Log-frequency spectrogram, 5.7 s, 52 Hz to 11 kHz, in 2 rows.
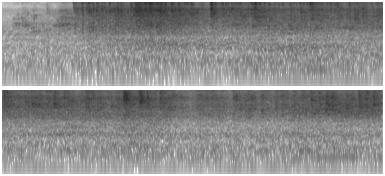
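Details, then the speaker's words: Marx 999 toy train motor, unused for decades, after silicone lubricant sprayed into the armature: small motor whirs steadily with a buzzy, slightly uneven drone, running but still rough and dry. "this thing has not moved in decades there's no doubt about that here how dry it is"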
